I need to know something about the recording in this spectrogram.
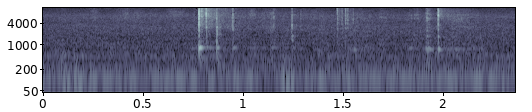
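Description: Cured clear polyurethane resin vents and pour funnel being twisted off the top of a mold. There is one sharp snap a little under a second in, then a few lighter clicks, over a steady low hum.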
